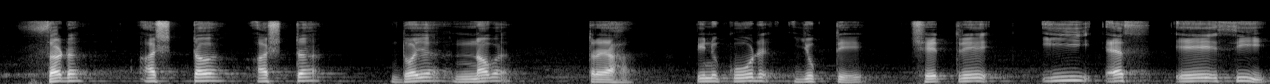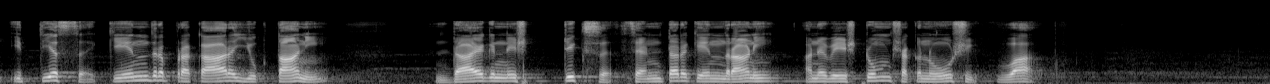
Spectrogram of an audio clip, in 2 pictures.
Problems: constant background noise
